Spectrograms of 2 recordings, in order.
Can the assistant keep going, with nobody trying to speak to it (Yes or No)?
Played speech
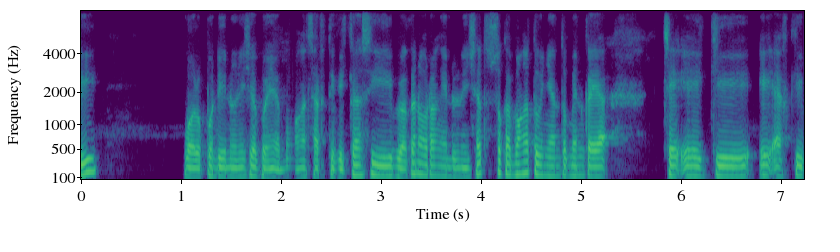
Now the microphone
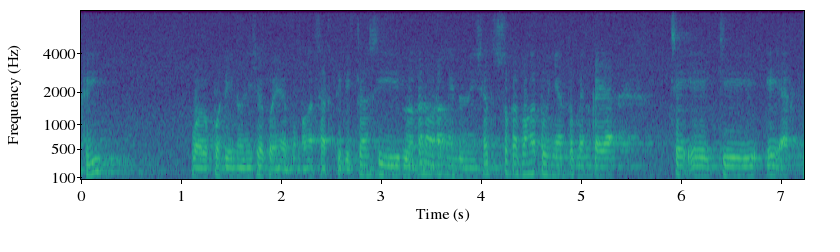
Yes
